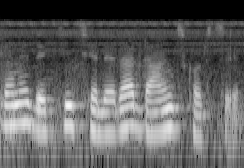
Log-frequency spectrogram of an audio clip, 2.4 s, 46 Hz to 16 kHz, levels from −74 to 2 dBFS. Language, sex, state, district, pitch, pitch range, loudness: Bengali, female, Assam, Hailakandi, 185 Hz, 165-205 Hz, -14 LUFS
